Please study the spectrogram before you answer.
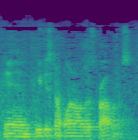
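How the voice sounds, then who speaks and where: A male police investigator talking in a measured, persuasive way during an interrogation. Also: deep voice, flat delivery, a little mellow. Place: small indoor police interview room. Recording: echoey room, clear background noise.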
